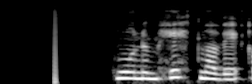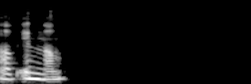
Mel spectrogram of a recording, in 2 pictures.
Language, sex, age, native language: Icelandic, female, 20-29, Icelandic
